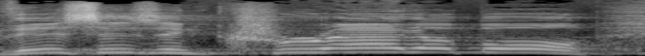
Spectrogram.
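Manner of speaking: high, awestruck cry of delight; like the greatest concert ever; thrilled. Retold or imitated. Disciples on the mountain, awestruck and thrilled. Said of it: "They're loving life right now".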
